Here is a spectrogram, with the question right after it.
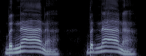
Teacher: I will stress the second syllable real hard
